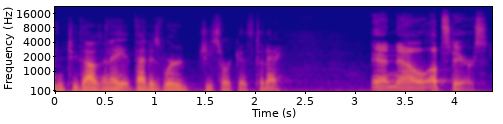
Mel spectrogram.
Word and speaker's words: GIESORC: It is actually GIESORC.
